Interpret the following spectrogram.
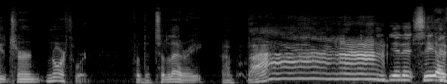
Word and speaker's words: Teleri: I was trying so badly to make that second syllable sound like the A instead of an Right. It's hard. It is hard. For the Teleri in Alqualande had seen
